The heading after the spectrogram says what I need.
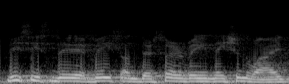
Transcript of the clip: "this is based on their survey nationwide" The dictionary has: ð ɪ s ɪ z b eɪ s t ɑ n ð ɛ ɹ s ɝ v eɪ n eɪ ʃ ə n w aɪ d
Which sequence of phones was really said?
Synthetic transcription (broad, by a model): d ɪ s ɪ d b eɪ s ɑ n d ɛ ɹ s ɝ v eɪ n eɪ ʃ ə n w aɪ d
